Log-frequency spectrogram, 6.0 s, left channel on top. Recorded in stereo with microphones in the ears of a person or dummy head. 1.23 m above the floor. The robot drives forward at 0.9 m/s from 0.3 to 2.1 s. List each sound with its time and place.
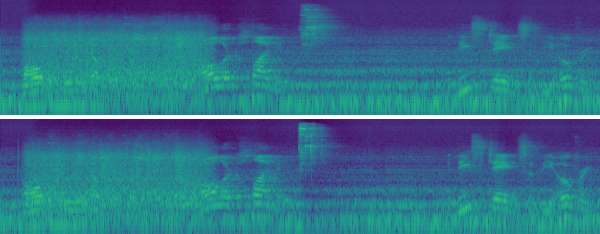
0.2 s a man speaking: 30° left (ahead or behind), 0.9 m; by 2.9 s 10° left (ahead or behind), 2.5 m
3.0 s a rattle: 70° right (ahead or behind), 2 m
4.5 s a man speaking: 20° right (ahead or behind), 1.0 m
